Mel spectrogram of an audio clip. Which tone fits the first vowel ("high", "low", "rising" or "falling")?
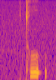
falling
